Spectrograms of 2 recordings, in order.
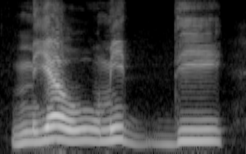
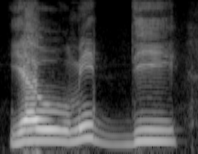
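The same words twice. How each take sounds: Both takes have the same delivery.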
